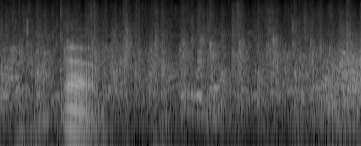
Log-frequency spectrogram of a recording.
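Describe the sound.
Steady applause from a crowd, a dense crackle of clapping that fills the whole moment at moderate volume, with a brief voice-like cheer rising near the start.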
